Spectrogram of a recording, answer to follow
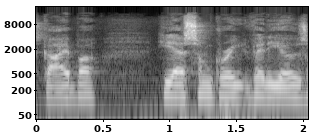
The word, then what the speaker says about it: Skiba: in his newer material rob skyba or skiba i'm still not really sure about the pronunciation i think it's skyba he has some great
